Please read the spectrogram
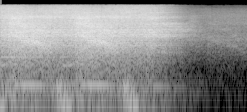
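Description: News-channel outro jingle: a loud electronic swell of rushing, hissing noise with rhythmic pulses and short low tones, fading out near the end.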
